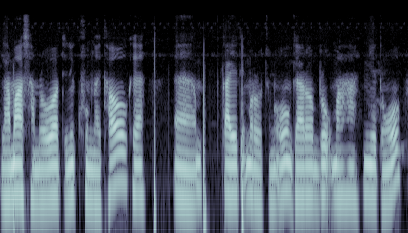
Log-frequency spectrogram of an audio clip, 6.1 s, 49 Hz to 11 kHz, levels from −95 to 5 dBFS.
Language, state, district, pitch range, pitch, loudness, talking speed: Kokborok, Tripura, Dhalai, 110-120 Hz, 115 Hz, -21 LUFS, 175 wpm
